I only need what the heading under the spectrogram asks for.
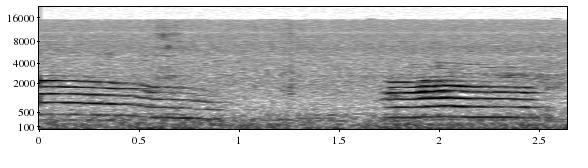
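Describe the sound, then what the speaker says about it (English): A male cat meows insistently in two long, drawn-out calls separated by a short pause, close and fairly loud over a low background rumble. "This meowing. Day and night. It's nonstop."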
